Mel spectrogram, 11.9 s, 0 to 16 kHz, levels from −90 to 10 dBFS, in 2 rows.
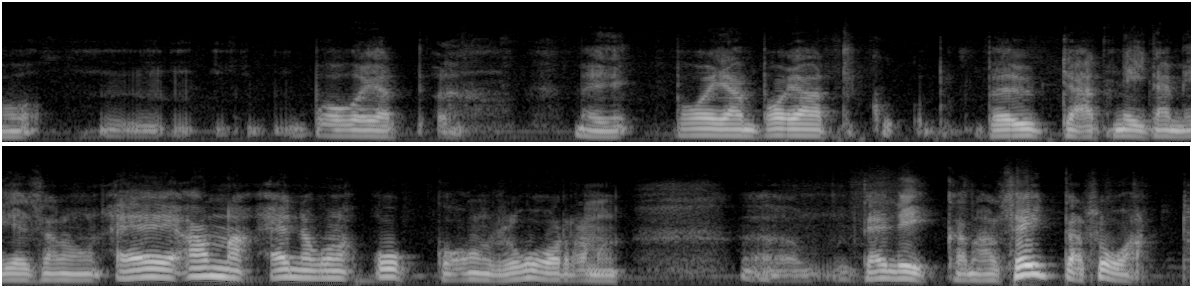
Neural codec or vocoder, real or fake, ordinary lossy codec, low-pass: none; real; none; 14.4 kHz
